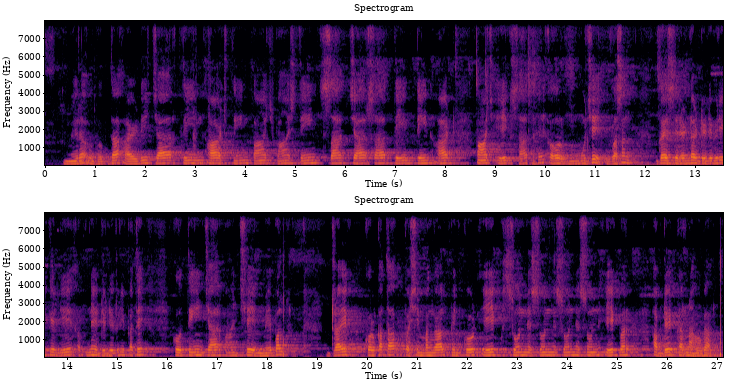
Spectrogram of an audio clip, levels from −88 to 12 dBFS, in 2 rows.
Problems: background sounds at intervals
